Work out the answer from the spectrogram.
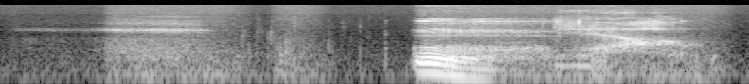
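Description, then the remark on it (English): Someone takes a 'simultaneous sip' of a drink: a soft, breathy slurp, followed by a loud, satisfied vocal exhale like an "ahh" that trails off into a wavering, groan-like sigh. “See how you feel without the simultaneous sip.”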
